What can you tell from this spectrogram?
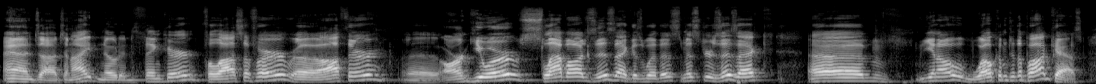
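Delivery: halting host intro with stretched-out filler words; podcast host intro. Acted. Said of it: "at the beginning of an interview".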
